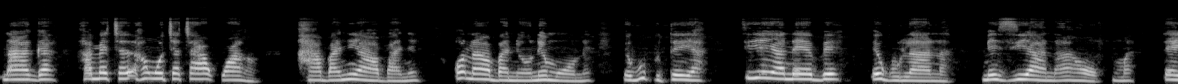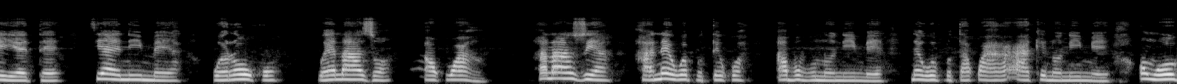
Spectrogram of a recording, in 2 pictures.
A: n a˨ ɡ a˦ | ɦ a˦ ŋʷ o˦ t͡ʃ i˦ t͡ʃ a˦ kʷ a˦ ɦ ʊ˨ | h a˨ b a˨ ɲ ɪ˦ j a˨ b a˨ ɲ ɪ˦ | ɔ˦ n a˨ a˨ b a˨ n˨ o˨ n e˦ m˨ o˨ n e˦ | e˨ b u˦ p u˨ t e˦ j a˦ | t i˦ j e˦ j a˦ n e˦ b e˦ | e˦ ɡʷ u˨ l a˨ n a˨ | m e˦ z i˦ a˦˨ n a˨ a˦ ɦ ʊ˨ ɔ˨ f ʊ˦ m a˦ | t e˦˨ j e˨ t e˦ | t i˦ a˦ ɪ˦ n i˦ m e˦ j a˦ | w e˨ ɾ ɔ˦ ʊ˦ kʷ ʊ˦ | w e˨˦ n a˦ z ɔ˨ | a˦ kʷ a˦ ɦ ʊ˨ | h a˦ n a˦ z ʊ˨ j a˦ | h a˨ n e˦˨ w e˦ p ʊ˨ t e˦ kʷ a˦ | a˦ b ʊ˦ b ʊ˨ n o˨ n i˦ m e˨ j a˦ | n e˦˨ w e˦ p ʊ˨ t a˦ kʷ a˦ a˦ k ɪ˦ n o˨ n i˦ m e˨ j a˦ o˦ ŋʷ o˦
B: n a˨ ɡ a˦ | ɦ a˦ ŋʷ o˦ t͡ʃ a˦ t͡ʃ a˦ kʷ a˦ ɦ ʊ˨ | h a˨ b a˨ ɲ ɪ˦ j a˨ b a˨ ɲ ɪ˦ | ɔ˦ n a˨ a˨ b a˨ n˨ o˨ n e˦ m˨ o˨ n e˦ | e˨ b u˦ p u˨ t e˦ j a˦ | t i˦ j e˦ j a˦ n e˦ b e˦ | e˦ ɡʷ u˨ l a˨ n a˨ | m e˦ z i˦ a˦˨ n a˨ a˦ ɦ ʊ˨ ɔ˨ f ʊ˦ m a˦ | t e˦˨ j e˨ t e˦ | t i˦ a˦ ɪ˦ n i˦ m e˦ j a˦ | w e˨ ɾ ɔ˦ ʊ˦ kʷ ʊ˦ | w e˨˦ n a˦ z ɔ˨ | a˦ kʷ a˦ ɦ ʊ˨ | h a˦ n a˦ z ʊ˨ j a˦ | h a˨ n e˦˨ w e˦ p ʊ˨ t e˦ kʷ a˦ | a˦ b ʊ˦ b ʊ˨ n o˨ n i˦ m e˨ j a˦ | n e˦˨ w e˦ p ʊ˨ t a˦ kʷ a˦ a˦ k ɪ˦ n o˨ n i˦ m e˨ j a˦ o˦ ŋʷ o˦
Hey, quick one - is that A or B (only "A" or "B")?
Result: B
